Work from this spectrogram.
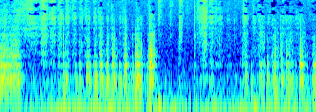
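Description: A closed, solid hardcover book with a teal cloth cover and gold foil floral design lies flat on a fleece blanket, held with one hand while short nails and fingertips scratch across the cover. Soft, dry, papery scratching strokes repeat in a steady rhythm with a faint mid-pitched rasp and little bright content. The strokes stay quiet and short, with no ringing after each pass.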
